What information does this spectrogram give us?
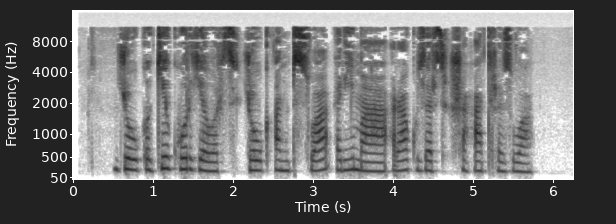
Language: Abkhazian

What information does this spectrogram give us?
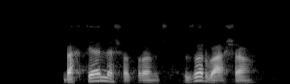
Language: Central Kurdish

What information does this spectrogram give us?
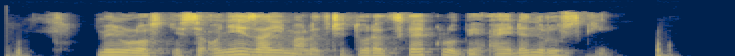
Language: Czech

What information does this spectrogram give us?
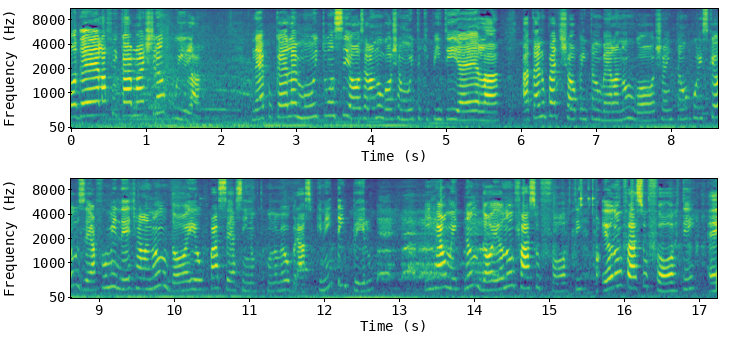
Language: Portuguese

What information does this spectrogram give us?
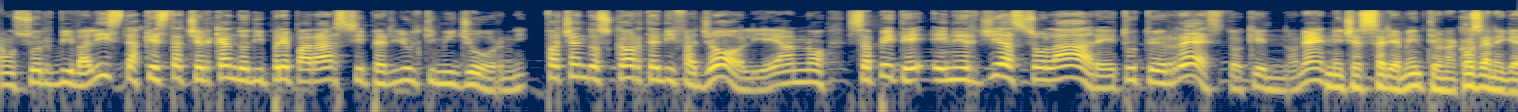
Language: Italian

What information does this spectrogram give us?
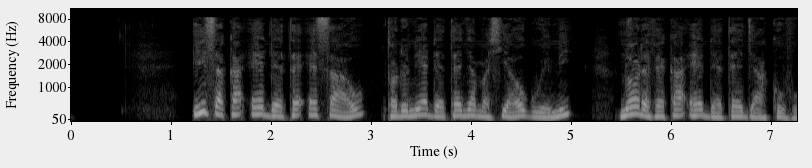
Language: Kikuyu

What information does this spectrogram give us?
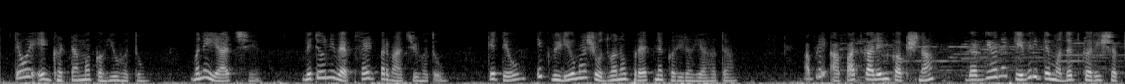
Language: Gujarati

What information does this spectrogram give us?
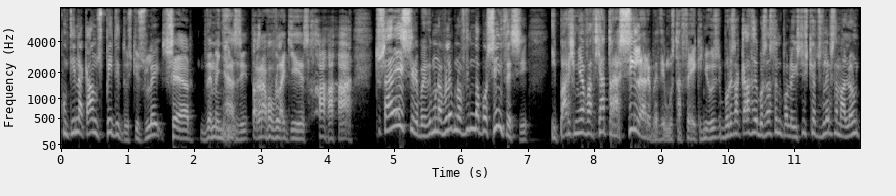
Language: Greek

